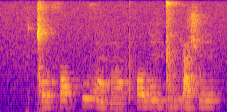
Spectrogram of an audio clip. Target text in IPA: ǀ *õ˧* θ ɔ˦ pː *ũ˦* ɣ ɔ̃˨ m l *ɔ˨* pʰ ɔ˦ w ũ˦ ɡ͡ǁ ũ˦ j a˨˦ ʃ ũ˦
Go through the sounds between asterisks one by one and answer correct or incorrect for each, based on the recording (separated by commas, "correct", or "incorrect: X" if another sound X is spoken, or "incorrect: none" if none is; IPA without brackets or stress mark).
incorrect: o˧, incorrect: u˦, incorrect: ɔ̃˨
